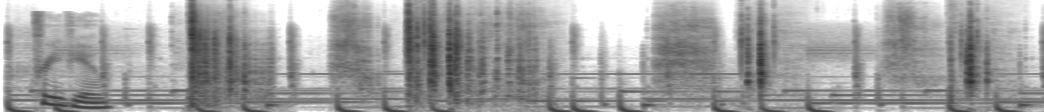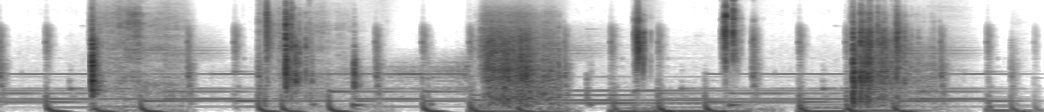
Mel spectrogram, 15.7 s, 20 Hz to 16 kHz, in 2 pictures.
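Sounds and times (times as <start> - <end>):
music: 0.0 - 15.6
carrom board sounds: 1.4 - 4.2, 4.9 - 7.7, 8.5 - 10.7, 11.4 - 12.7, 13.3 - 13.6, 14.2 - 15.0.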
